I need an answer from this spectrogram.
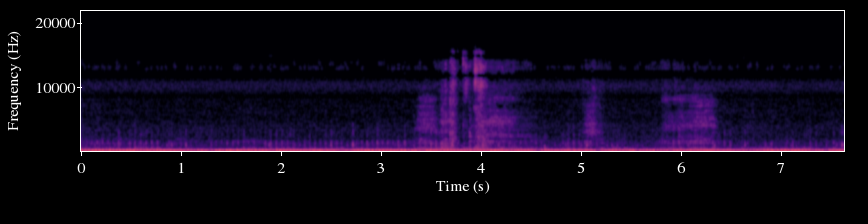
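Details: A nursing mother cat purrs loudly as she licks her newborn kittens: a continuous low rumble rising and falling with her breathing, with short bursts of licking or rustling noise midway.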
